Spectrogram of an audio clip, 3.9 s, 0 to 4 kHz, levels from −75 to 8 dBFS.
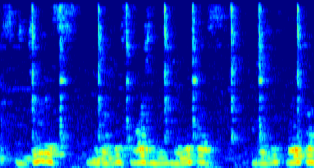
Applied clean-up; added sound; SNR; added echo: classical method WPE with log-MMSE.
